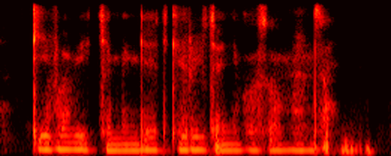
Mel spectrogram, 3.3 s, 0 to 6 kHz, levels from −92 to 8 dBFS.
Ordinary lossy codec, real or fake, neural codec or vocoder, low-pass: none; fake; autoencoder, 48 kHz, 32 numbers a frame, DAC-VAE, trained on Japanese speech; 5.4 kHz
